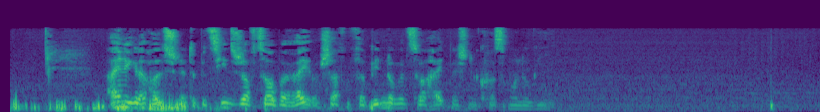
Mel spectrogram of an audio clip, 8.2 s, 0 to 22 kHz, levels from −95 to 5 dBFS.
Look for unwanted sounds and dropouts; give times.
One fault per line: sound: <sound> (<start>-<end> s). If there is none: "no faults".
no faults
